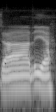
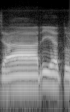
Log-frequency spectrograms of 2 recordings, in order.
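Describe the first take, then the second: First: The word ends on a vowel, no -tun. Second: The word ends with a final -tun sound. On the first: The reading stops at this word. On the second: The reading continues without stopping here.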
